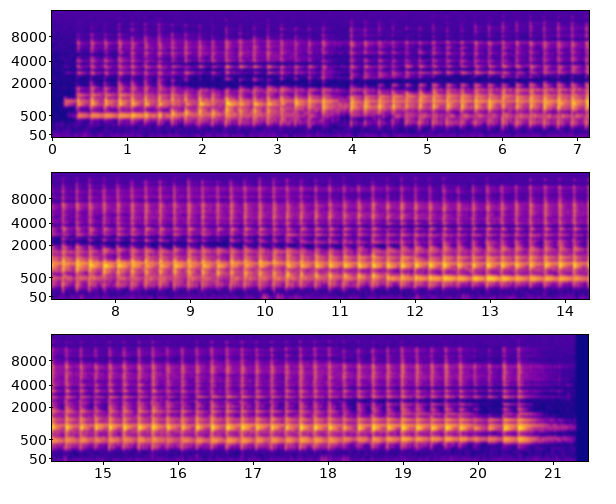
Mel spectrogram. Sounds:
Tap

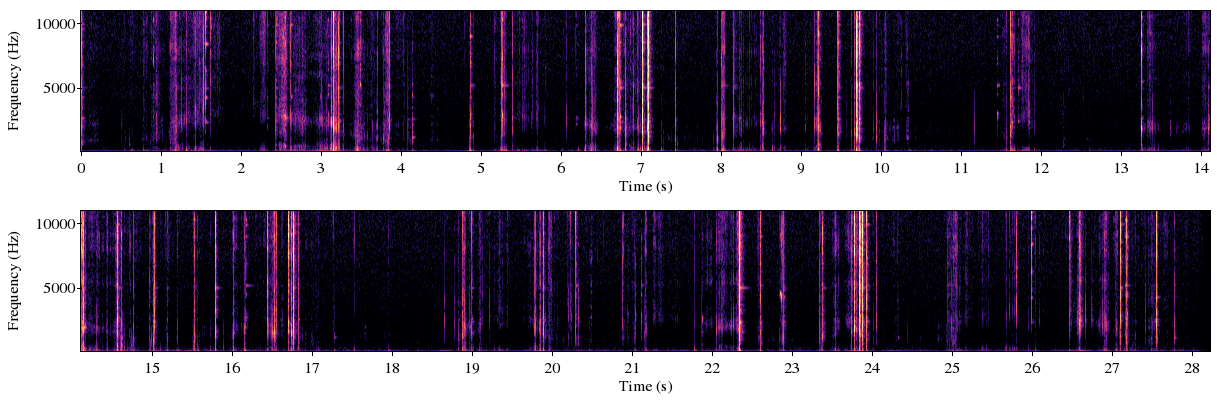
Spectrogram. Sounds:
Mechanisms, Camera

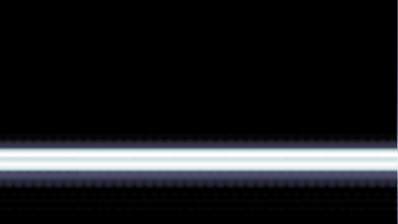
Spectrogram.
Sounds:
Telephone, Alarm

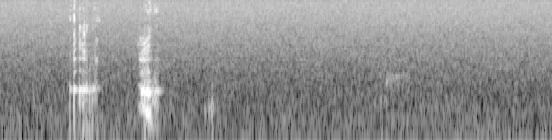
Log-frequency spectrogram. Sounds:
eructation

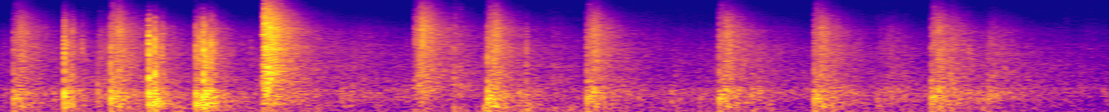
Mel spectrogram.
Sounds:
Explosion, Fireworks

